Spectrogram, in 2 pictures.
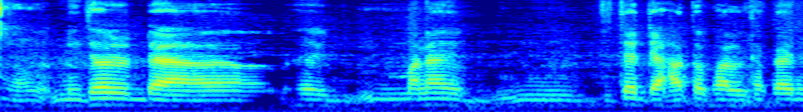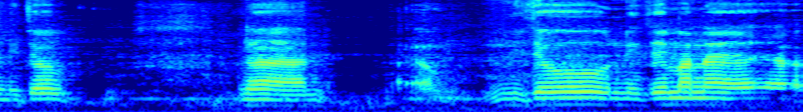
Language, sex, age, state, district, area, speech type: Assamese, male, 30-45, Assam, Nagaon, rural, spontaneous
